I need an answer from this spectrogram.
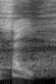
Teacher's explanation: شی یا لین سے نرم آواز کے ساتھ جلد پڑھیں گے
